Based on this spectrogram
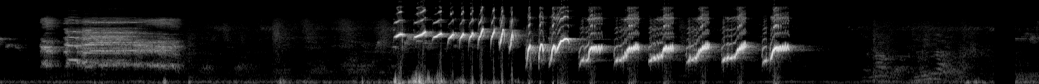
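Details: White-rumped shama song used as a lure to prompt birds to answer: a buzzy harsh note, a pause, then a fast high rattle leading into a long series of loud rising whistled upslurs.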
